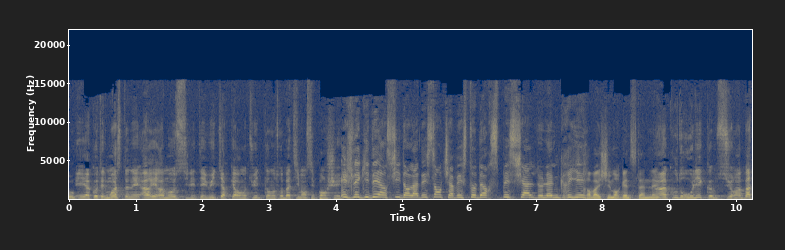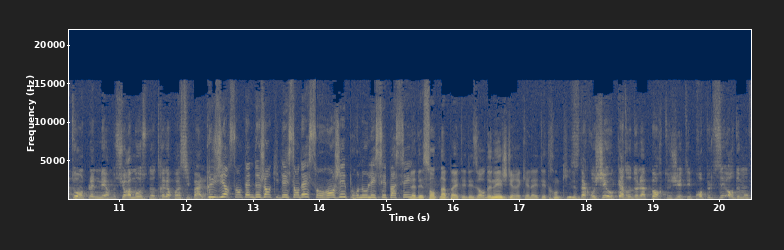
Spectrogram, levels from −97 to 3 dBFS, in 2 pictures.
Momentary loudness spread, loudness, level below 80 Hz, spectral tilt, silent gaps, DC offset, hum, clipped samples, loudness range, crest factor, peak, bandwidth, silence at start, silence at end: 7 LU; -30 LUFS; -50 dBFS; -4.5 dB/octave; none; under 0.1%; none; under 0.1%; 4 LU; 20 dB; -10 dBFS; 15.5 kHz; 0 s; 0 s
